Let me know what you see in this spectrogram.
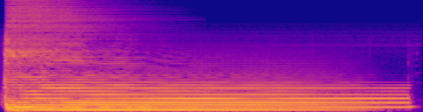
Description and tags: Guitar power chord + bass + kick + cymbal hit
